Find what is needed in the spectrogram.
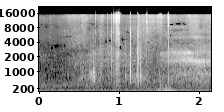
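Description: Footsteps through dry grass and sagebrush: short rustles and crackles of brush against the legs, with a low thud of a step about one and a half seconds in.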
